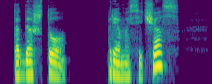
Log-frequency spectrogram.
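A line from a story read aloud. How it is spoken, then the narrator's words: Quiet question. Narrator (Russian): тихо спросил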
